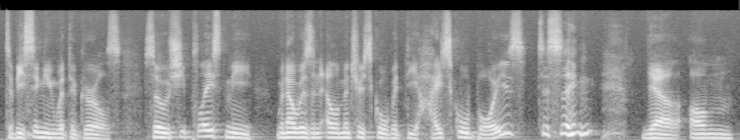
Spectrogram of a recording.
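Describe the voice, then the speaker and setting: A young man with a deep voice talks through viewer questions at home. His pitch sits in a middle range for a man. He rambles loosely, restarting sentences and leaning on fillers as he goes. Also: lively intonation, normal speed, a little mellow. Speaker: YouTuber answering viewer questions. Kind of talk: casual Q&A chat.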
